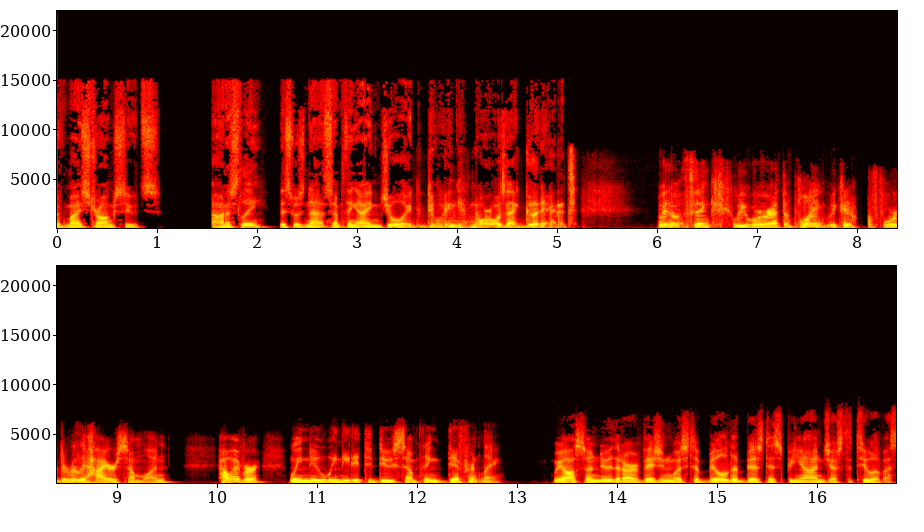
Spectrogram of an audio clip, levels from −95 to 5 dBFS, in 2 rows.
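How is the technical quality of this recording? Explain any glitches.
The recording has one fault: a call bitrate drop. It begins at 3.56 s and lasts to the end. The call's bandwidth estimate fell, so the encoder cut its rate from 32 kbps to 7 kbps. It stays at the lowest rate for 5.2 s. At that rate the codec narrows the audio band from 20 kHz to 6 kHz. The speech loses its top end and sounds muffled. Coarser coding also makes it rough and watery.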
